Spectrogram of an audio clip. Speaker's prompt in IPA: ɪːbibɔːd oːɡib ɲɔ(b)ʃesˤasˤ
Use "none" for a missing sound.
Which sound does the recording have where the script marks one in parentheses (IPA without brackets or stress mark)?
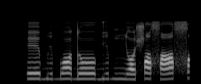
none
